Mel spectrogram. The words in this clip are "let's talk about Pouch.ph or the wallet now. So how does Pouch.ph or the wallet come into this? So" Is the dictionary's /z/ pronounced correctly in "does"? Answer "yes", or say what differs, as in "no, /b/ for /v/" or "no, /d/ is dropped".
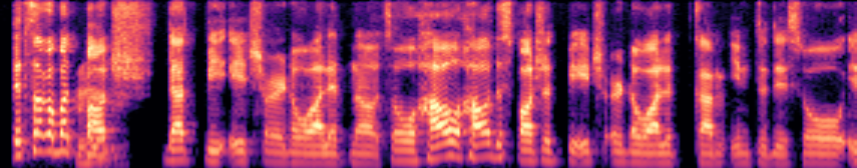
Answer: no, /s/ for /z/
